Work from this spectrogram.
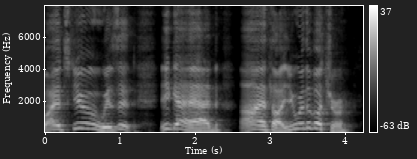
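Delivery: cracked piercing voice. Reading a story aloud, an old man calling from a window: cracked, piercing voice. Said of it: "cried he in his cracked and piercing voice".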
